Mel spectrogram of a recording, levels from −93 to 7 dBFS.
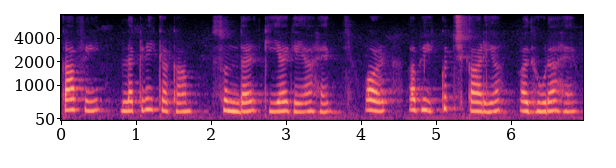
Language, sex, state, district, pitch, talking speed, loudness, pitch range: Hindi, female, Bihar, West Champaran, 265 Hz, 120 wpm, -17 LUFS, 255-280 Hz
